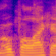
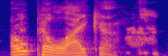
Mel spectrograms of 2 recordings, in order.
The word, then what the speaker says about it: Opelika: means you're normal but they're from they're from Opa-locka Alabama where Auburn is Auburn University what did you say Opa-locka I'll pronounce it like I'll pronounce Opelika I almost did my balloomba sound on you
